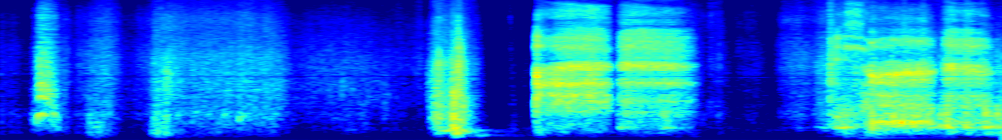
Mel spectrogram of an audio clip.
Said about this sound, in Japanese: 早速チャックも開けて脱いでいきたいと思います。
